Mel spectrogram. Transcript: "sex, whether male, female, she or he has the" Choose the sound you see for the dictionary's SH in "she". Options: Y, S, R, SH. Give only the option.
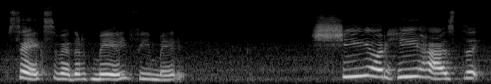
SH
